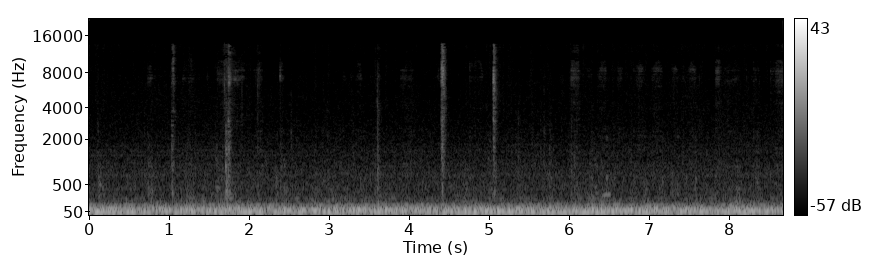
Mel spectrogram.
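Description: Steady low rumble of a moving train carriage heard from inside a sleeper compartment, with a few sharp clicks scattered through it.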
